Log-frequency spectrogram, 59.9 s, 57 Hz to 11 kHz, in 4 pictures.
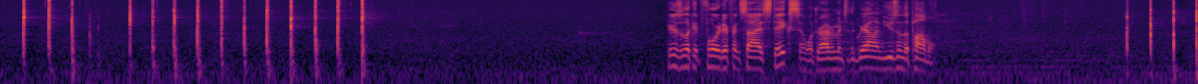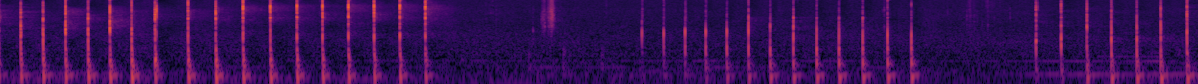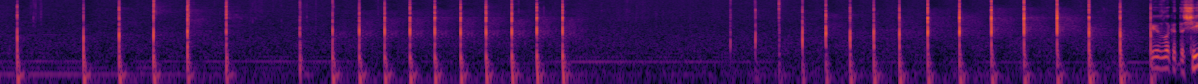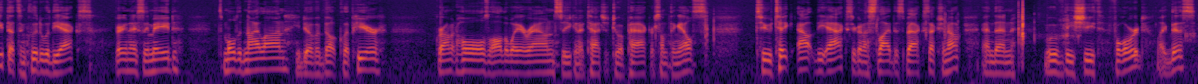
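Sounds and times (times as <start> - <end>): axe knocking wooden stakes: 0.3 - 4.7, 14.1 - 20.5, 23.0 - 26.5, 31.0 - 33.0, 33.7 - 37.2, 39.4 - 44.4.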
